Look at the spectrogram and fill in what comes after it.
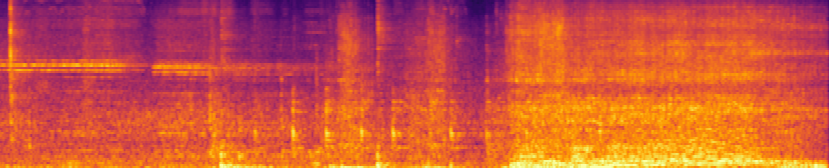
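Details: Motorcycle after its rattling silencer was repaired by welding the pipe: fires up and revs with a steady, full exhaust note, no rattle; silencer sounds sound and tight.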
